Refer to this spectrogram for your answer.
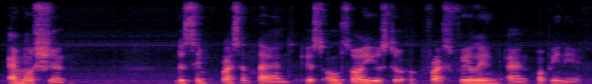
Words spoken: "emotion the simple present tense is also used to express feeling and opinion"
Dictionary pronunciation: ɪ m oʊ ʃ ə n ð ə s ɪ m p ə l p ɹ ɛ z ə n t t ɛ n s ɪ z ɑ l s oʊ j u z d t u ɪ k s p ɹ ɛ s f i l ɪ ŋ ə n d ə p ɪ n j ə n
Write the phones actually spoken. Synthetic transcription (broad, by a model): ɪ m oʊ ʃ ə n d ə s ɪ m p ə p ɹ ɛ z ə n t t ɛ n ɪ s ɑ l s oʊ j u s t u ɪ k p ɹ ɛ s f i l ɪ ŋ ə n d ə p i n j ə n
